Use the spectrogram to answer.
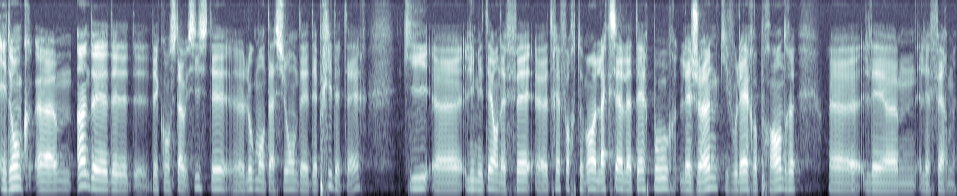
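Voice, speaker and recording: Very slowly, a man speaks at medium pitch with fairly even intonation. The recording is very clean, with a silent background. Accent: Flemish. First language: Dutch (speaking French). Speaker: land access cooperative representative. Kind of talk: presentation talk. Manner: hesitant, many fillers.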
